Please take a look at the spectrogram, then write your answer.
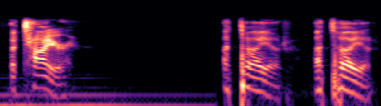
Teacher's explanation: Stress at the very end.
